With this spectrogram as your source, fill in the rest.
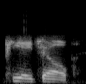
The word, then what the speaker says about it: pho: of a pho place, P-H-O. Not pho for all you people out there. It's actually pronounced pho.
